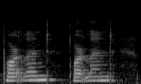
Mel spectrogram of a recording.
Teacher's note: You can hear I do release that D when there's an ND at the end if I'm just saying it by itself. So a little D sound will come out.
